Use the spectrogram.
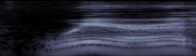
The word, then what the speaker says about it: Wera: Wera, spelled with a W, saying it with a W.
